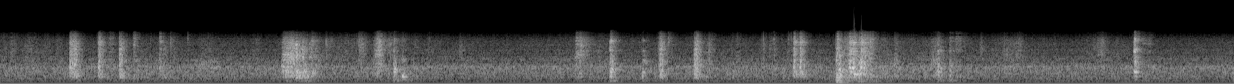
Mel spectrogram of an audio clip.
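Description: Irregular knocks, taps and scrapes as a wooden stick and the center core are worked against the rim of a steel propane-tank foundry shell. The knocks are loudest about three seconds in and again a little past eight seconds.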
